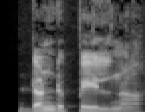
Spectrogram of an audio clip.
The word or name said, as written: डंड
